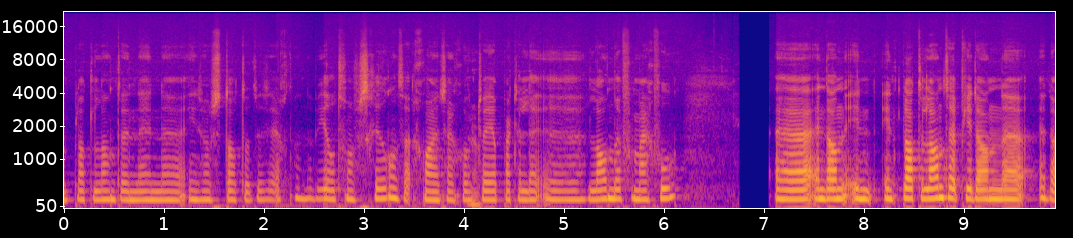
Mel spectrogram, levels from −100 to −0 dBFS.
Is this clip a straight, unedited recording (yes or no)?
yes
